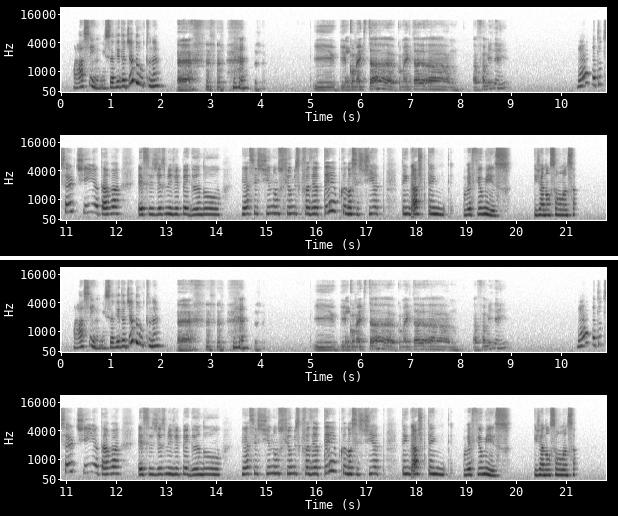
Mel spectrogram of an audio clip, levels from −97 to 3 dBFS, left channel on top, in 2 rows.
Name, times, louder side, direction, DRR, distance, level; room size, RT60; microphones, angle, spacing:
voice 1, 0.2-2.1 3.4-3.8 5.7-5.8 10.3-12.1 12.4-14.1 14.5-18.6 18.9-19.9 20.4-21.2, left 1 dB, 10° left, 0.6 m, -24 dB
voice 2, 2.3-4.1 5.0-9.0, left 3 dB, 35° left, 1.1 m, -32 dB
5.2 x 2.6 x 3.5 m
head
